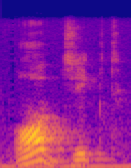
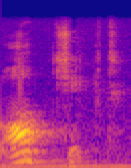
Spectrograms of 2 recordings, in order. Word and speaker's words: object: the noun record or object so the first syllable is stressed but so far as the verb is concerned remember the second syllable is stressed record object if i say all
